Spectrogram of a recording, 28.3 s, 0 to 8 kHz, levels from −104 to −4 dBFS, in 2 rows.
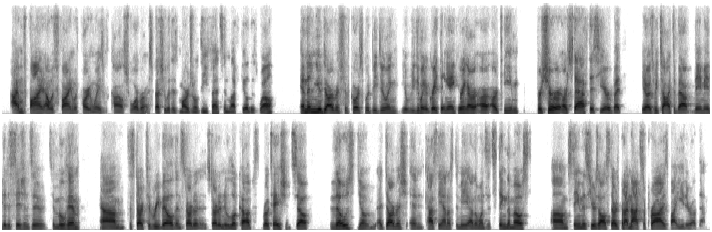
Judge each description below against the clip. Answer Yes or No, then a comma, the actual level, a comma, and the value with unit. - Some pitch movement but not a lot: Yes, average, 3.1 semitones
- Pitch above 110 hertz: Yes, low, 130 Hz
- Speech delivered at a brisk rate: Yes, fast, 225 wpm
